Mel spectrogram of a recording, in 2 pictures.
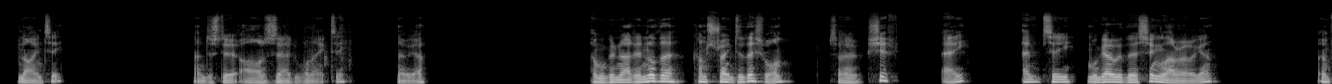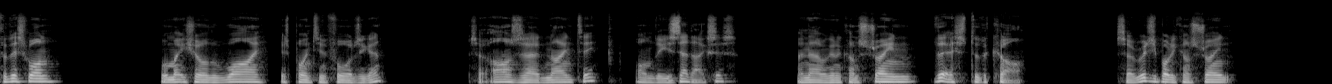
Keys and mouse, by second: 5.0 middle click, 5.2 middle click, 5.5 ctrl+middle click, 5.6 shift+middle click, 5.8 middle click, 9.5 shift+a, 12.4 ctrl+middle click, 12.5 shift+middle click, 12.7 middle click, 20.4 ctrl+middle click, 20.7 shift+middle click, 20.8 middle click, 21.4 shift+middle click, 25.8 middle click.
